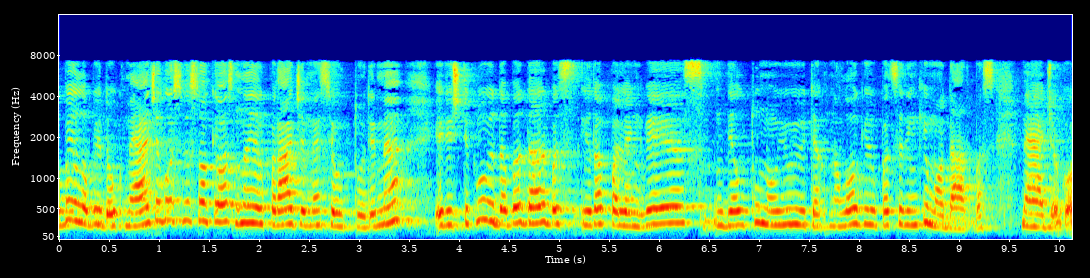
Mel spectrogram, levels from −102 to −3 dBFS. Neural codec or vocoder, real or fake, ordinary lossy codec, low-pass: none; real; MP3, 48 kbps; 7.2 kHz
